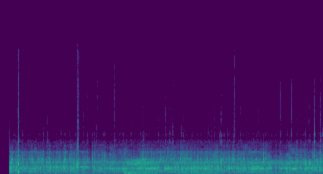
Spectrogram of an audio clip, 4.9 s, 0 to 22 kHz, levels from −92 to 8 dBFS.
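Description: Nothing is technically wrong with this audio, and there are no faults to place in time or trace to a cause.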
